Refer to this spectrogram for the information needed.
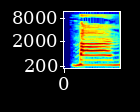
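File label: "man", Mandarin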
